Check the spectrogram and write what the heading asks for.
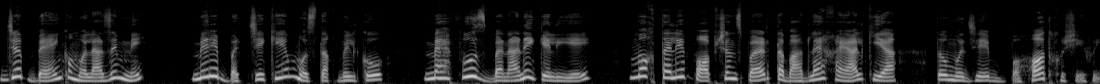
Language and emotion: Urdu, happy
